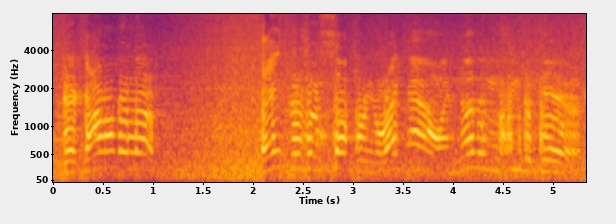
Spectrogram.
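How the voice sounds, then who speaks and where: A man's voice: very high voice, normal speed. A man giving a sarcastic, declamatory protest speech through a megaphone outdoors, with mock-pleading appeals. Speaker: street protester. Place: outdoors on a city street. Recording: loud street noise, megaphone outdoors.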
